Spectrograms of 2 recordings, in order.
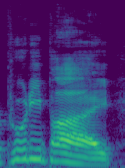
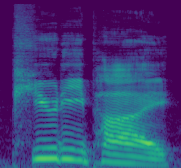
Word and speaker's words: PewDiePie: to be like ninja or T foo or pudy pie pute PewDiePie I said it right you know like they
